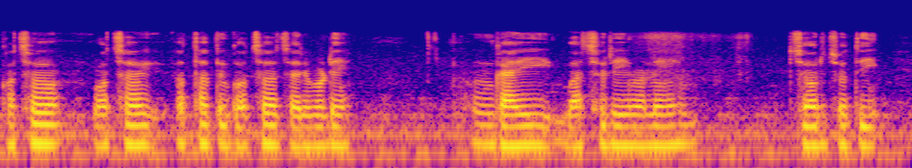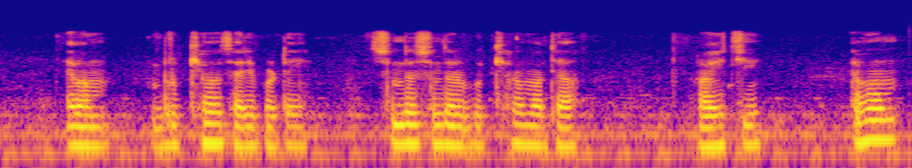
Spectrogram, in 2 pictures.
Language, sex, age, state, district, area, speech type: Odia, male, 18-30, Odisha, Ganjam, urban, spontaneous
